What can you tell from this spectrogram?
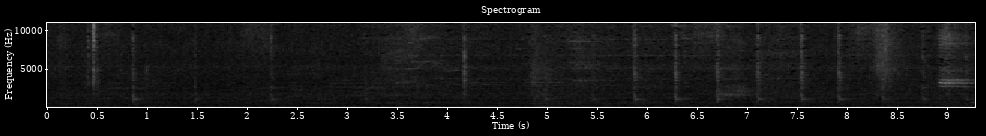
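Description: Light, regular mechanical ticking, about three clicks a second in the second half and more scattered before that, over a low steady hum, with one dull thump about five seconds in.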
